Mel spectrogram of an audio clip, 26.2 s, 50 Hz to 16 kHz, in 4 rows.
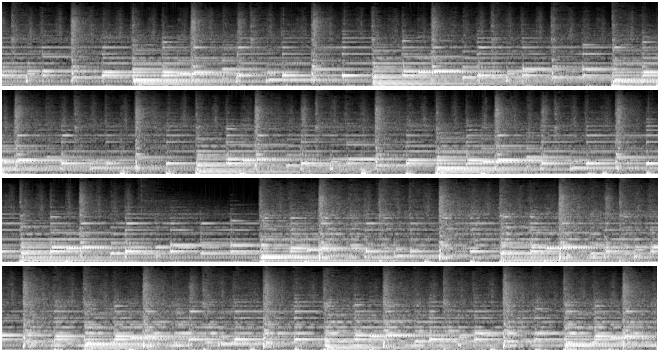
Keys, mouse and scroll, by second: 1.2 click, 2.4 alt+middle click, 5.1 alt+middle click, 9.9 alt+middle click, 18.2 alt+middle click, 23.6 ctrl+click, 25.1 Delete.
